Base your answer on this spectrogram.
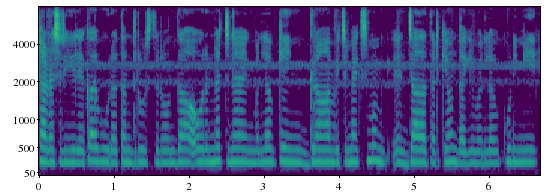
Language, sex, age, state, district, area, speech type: Dogri, female, 18-30, Jammu and Kashmir, Udhampur, rural, spontaneous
